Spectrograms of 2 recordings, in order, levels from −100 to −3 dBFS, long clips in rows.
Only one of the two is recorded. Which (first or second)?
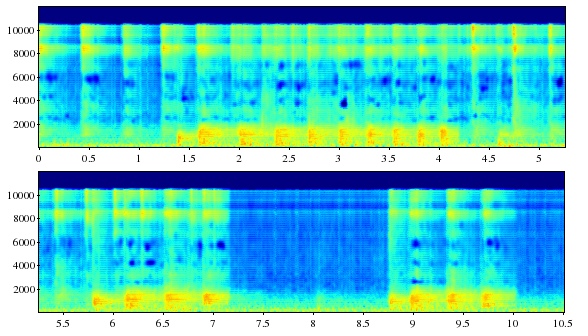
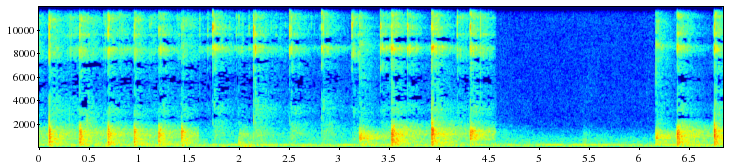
second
